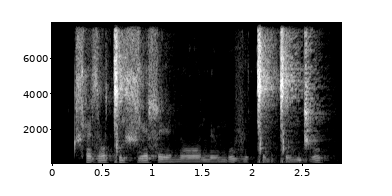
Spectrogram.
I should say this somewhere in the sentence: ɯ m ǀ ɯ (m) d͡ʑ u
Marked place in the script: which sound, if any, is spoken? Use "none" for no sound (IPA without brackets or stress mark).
m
